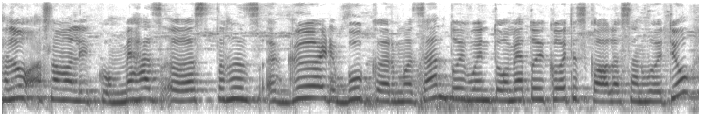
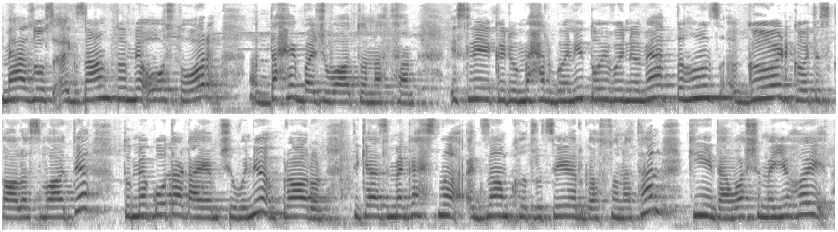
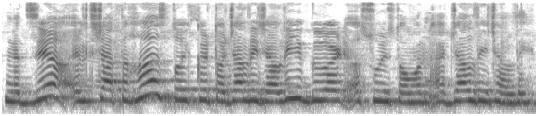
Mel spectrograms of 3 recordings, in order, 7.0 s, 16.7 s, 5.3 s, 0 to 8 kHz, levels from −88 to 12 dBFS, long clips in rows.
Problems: none marked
